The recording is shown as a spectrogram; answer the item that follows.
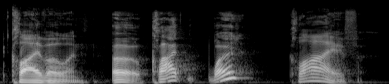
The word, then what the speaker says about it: Clive: And then you have Seville. Is that Seville Owen? Is that how you pronounce his name?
